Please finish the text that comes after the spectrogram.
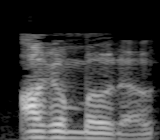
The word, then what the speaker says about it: Agamotto: Agamotto.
